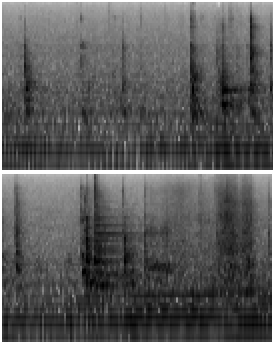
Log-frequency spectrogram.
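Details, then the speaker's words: MTD Gold tractor carburetor being reassembled: a few sharp, separate clicks as power is applied; the anti-backfire solenoid is clicking normally. "test that yeah i can hear that clicking"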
